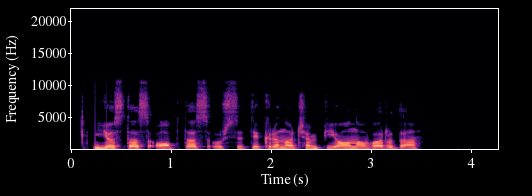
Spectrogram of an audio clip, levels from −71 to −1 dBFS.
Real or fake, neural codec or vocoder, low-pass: fake; vocoder, 44.1 kHz, 128 mel bands every 512 samples, BigVGAN v2; 10.8 kHz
